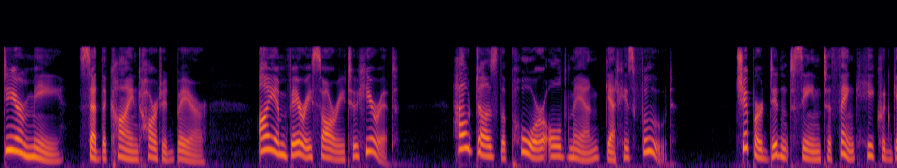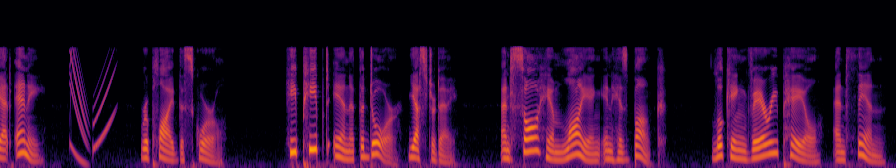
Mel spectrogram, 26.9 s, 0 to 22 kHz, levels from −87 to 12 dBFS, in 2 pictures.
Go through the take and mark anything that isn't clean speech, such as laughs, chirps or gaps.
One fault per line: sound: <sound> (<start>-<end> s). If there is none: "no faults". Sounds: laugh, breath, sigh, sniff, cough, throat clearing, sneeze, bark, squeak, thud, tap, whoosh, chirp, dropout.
sound: chirp (14.5-15.2 s)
